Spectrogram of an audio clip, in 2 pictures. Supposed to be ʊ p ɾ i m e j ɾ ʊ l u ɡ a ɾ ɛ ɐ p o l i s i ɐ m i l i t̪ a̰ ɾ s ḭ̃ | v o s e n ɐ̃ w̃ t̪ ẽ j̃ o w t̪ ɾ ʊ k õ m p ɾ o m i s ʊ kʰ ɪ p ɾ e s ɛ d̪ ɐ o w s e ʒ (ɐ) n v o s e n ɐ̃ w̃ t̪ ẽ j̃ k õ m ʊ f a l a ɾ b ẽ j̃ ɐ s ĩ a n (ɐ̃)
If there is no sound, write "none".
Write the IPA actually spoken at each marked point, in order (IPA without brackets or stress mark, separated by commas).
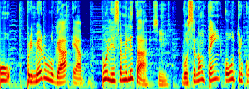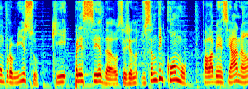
ɐ, ɐ̃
